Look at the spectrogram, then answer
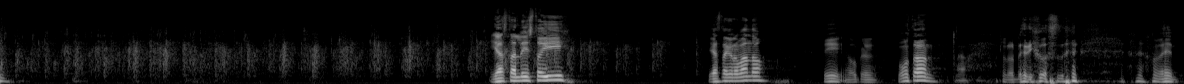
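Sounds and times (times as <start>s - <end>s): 
audience applause: 0.0s - 7.1s
speech: 4.9s - 5.8s, 7.1s - 11.8s
laughter: 10.2s - 11.6s.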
